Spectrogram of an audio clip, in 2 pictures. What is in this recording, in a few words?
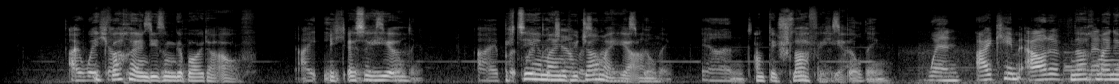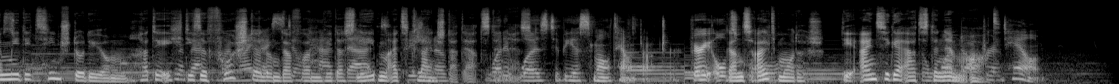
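german documentaries, female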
